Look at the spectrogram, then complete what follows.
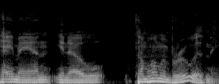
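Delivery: normal talking voice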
